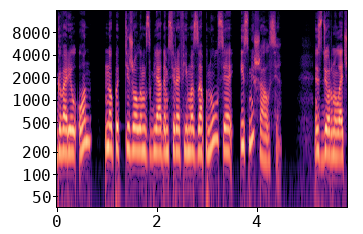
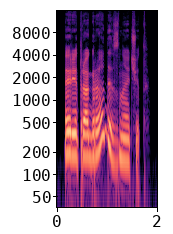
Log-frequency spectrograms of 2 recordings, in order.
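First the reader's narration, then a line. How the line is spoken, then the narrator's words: Thoughtful drawl. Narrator (Russian): Задумчиво протянул Серафим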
